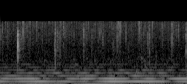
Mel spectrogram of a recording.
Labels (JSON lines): {"label": "biophony, midshipman", "recorder": "SoundTrap 500"}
